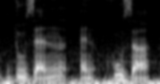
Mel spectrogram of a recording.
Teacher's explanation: The S in between two vowels, as well as the Z sound, make a Z.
